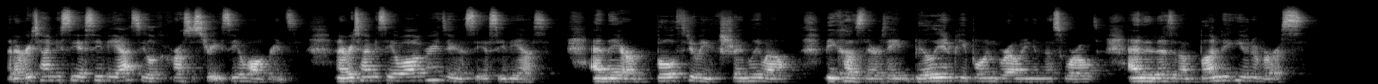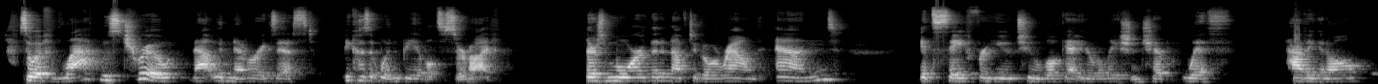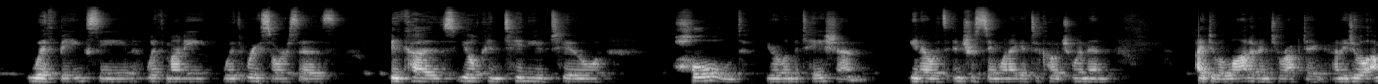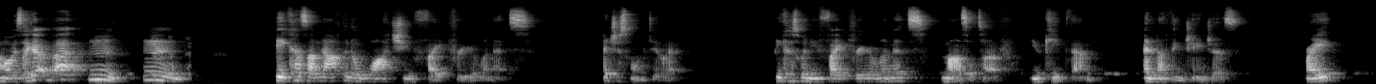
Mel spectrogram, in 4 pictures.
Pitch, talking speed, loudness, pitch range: 150 Hz, 175 wpm, -18 LUFS, 140-230 Hz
